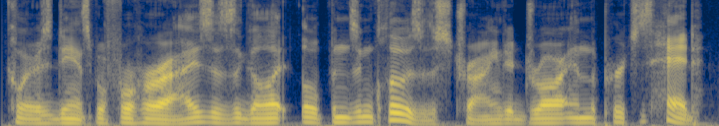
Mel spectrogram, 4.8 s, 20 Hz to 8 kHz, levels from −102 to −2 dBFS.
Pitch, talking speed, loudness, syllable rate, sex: 100 Hz, 225 wpm, -19 LUFS, 5.4 syllables/s, male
